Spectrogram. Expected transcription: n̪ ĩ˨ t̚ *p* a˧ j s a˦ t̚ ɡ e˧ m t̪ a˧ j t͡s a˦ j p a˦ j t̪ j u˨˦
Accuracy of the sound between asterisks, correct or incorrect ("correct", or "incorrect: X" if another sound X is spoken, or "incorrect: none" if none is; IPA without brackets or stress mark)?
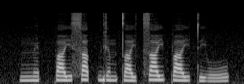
correct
